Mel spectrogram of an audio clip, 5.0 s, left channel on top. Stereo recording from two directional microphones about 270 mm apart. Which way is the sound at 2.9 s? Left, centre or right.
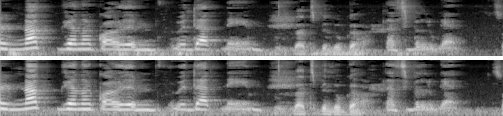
Right.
